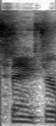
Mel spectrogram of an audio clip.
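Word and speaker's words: Sangster: just just type in sanster rhymes with Gangster but one of the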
